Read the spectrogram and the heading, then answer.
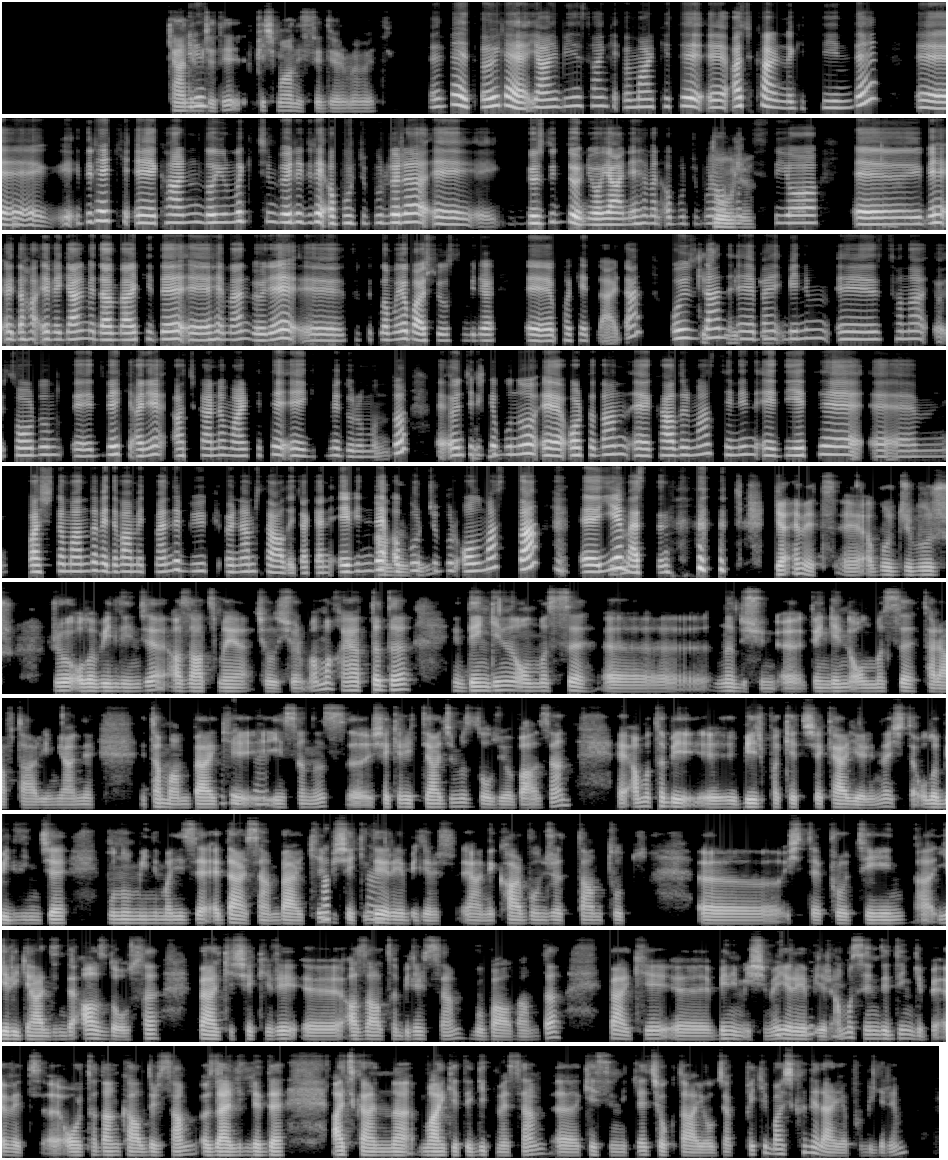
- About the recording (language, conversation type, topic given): Turkish, advice, Diyete başlayıp motivasyonumu kısa sürede kaybetmemi nasıl önleyebilirim?
- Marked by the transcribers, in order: other noise; other background noise; "direkt" said as "direk"; chuckle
